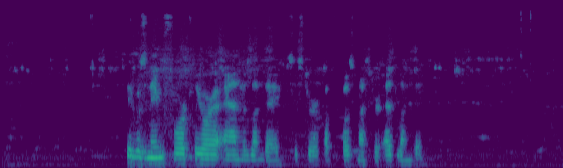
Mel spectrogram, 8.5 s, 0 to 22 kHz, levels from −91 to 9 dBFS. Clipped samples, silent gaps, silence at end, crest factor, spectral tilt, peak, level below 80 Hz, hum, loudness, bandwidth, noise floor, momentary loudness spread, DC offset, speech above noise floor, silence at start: under 0.1%; none; 1.6 s; 20 dB; -5 dB/octave; -22 dBFS; -80 dBFS; none; -40 LUFS; 15.5 kHz; -79 dBFS; 21 LU; under 0.1%; 39 dB; 1.35 s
